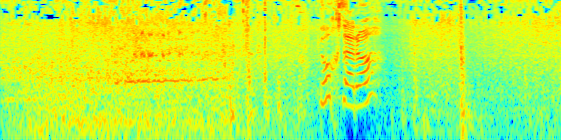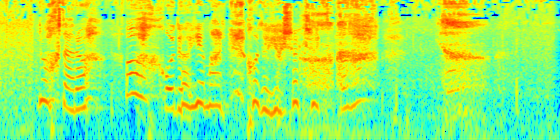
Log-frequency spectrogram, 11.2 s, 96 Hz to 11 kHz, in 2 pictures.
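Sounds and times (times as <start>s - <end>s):
dark four-door car rushing past: 0.0s - 2.7s
brief wavering squeal: 1.1s - 2.4s
speech: 3.3s - 3.9s, 6.0s - 10.4s.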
